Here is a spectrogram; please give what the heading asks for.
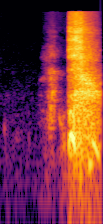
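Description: A single loud sneeze: a brief breathy intake, then a sharp explosive burst of air that stays strong to the end. No one speaks.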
